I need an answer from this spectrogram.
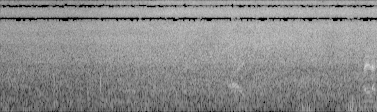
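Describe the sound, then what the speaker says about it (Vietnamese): Sương Mù waterfall, also called Mưa Bay, in Bình Thuận province, a loud constant roar of falling water close by with wind buffeting the microphone throughout. "Đây là cái thác cao nhất rồi."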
